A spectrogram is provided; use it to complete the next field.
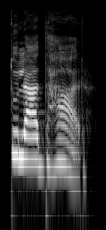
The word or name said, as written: तुलाधार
